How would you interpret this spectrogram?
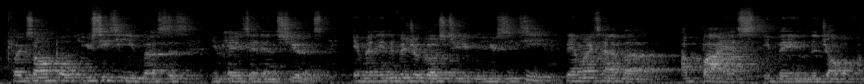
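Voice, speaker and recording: A man's voice: medium pitch, a bit bright, a little hiss or hum. A young man presenting in a dim lecture room, explaining a diagram and pointing at the slides. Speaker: student presenter. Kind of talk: class presentation. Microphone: far room mic. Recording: echoey room from far off.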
